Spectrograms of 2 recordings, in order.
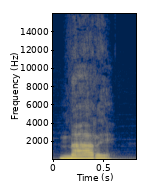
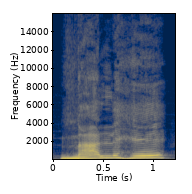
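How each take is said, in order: First: The h is dropped and r takes over. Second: The word ends with an h-like sound. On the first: The speaker calls it right. "میشه مره" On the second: The speaker calls it wrong. "ولی بچه ها ملح نمیخونن"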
